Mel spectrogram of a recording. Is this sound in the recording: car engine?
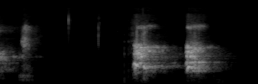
no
